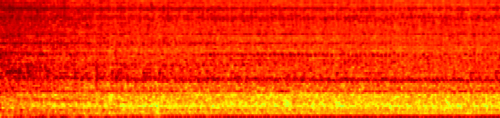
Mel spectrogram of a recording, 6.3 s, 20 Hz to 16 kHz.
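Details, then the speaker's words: 2008 BMW R1200GS Adventure, 26k miles, fully warm after about 15 minutes of idling: low, uneven, lurching idle before it dies; it won't restart until cooled; owner suspects a heat-related cause, still unknown. "I might start it might start one more time but then it won't even start after that unless like until I let it cool down which maybe tells me it's heat related"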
